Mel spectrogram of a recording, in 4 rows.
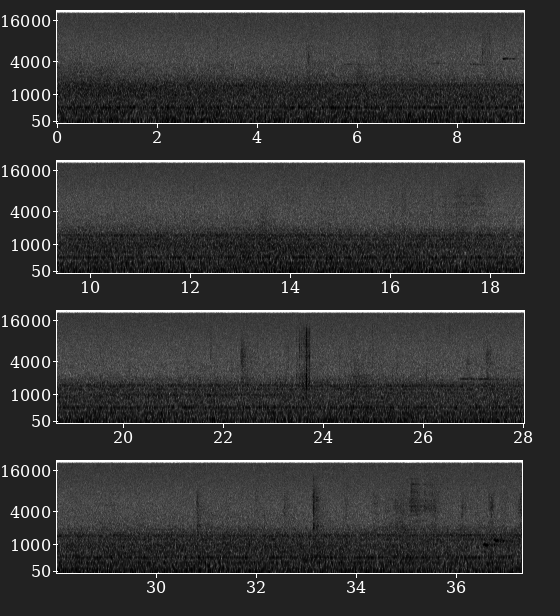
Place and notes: the city, the country & me: december 4, 2013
